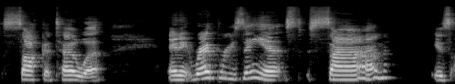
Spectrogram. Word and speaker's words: SOHCAHTOA: One is probably the most common is SOHCAHTOA, okay, SOHCAHTOA. It's pronounced SOHCAHTOA, and it represents sine is opposite over hypotenuse, cosine is adjacent over hypotenuse, and tangent is opposite over adjacent.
